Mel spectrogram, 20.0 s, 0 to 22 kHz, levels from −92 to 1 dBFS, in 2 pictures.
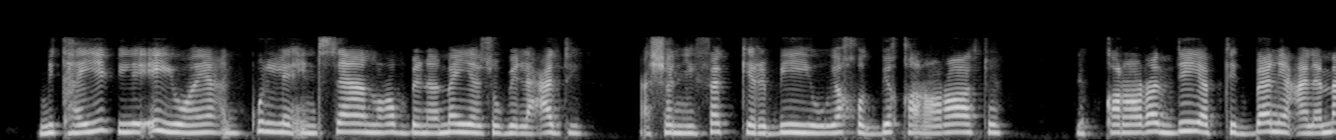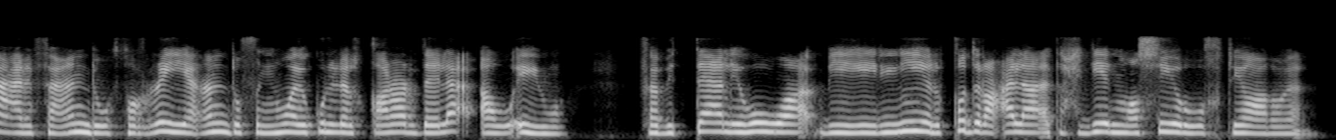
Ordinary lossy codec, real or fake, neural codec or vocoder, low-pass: none; fake; codec, 16 kHz, 4 kbps, X-Codec, HuBERT features, trained on LibriSpeech; 7.2 kHz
